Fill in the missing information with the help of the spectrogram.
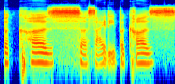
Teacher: And this is because by itself we would make a Z, but because the next word is a voiceless S society, I'm going to stop my voicing early and just skip the Z.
